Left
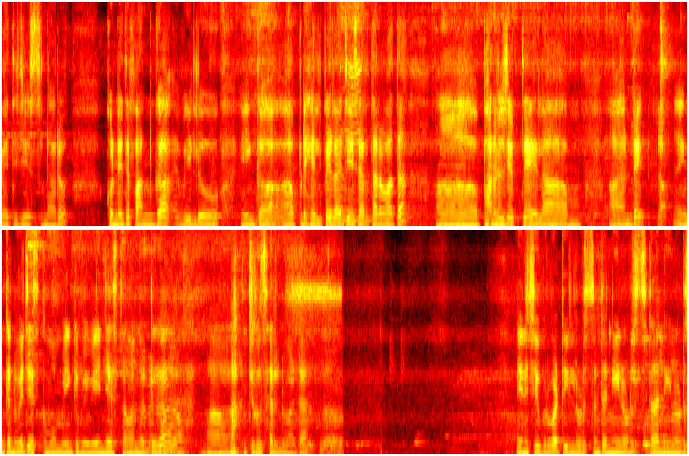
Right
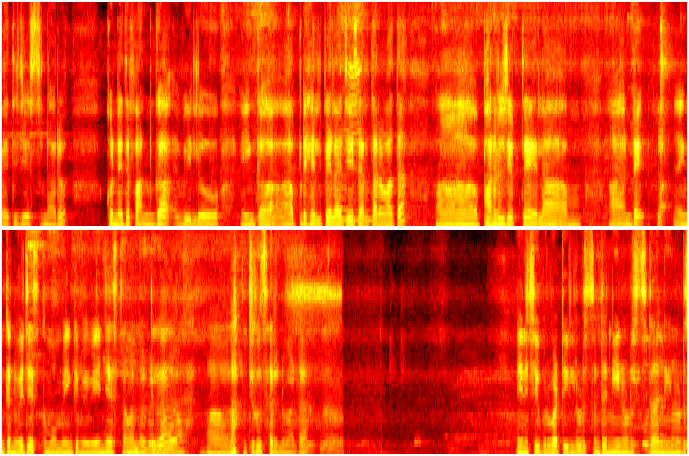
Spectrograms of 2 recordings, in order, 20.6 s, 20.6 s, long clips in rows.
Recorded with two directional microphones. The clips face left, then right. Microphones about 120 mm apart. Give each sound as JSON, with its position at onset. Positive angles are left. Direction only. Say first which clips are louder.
{"t": 0.0, "sound": "a woman's voice", "louder": "right 5 dB", "side_deg": -25}
{"t": 6.5, "sound": "a sound", "louder": "right 3 dB", "side_deg": -35}
{"t": 13.3, "sound": "a woman's voice", "louder": "right 3 dB", "side_deg": -25}
{"t": 14.8, "sound": "speech", "louder": "left 1 dB", "side_deg": 10}
{"t": 17.9, "sound": "a woman's voice", "louder": "right 4 dB", "side_deg": -15}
